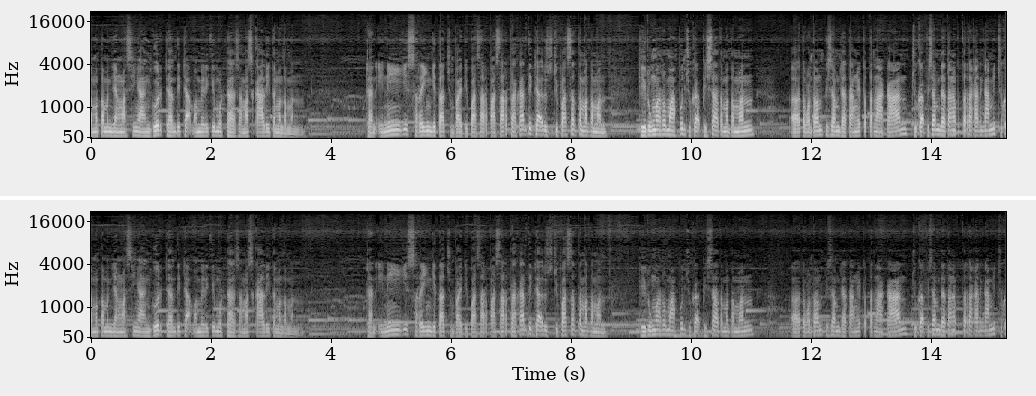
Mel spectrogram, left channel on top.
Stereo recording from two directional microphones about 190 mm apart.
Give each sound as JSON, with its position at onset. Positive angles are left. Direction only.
{"t": 0.0, "sound": "a man's voice", "side_deg": 40}
{"t": 4.6, "sound": "a man's voice", "side_deg": 40}
{"t": 9.1, "sound": "a man's voice", "side_deg": 65}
